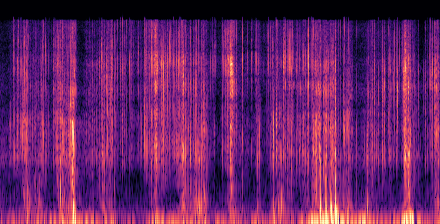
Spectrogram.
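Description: A pair of white knit work gloves with a blue textured rubber coating is worn while the gloved fingers crinkle and rub together just above the microphone. The result is a continuous, close, bright crinkling and rustling texture, with sharp crackles popping out over a soft low rumble.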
